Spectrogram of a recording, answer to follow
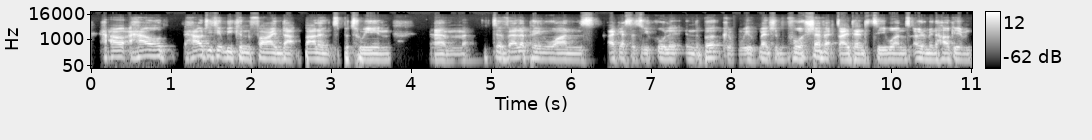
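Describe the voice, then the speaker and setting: A male podcast host with a fairly low voice asks long, searching questions. He pauses often on "um" and "uh" as he builds his thought, keeping a casual conversational tone.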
